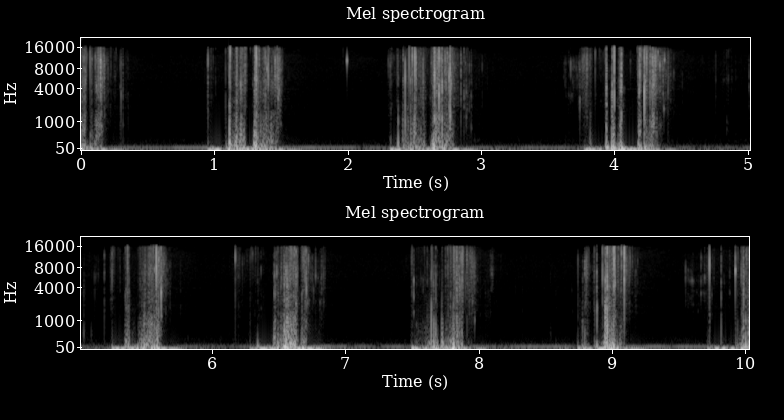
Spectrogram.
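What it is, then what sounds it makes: Silicone ear microphone scraped with an earpick. A bamboo earpick scrapes inside the ear canal of a white silicone ear mounted on a round microphone housing. Close, crunchy scraping comes in repeated bursts about every second or so. Between strokes, a steady low hum sits underneath.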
